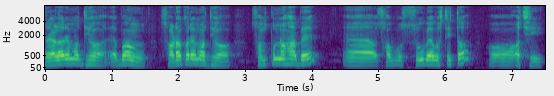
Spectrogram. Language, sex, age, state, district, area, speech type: Odia, male, 18-30, Odisha, Balasore, rural, spontaneous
